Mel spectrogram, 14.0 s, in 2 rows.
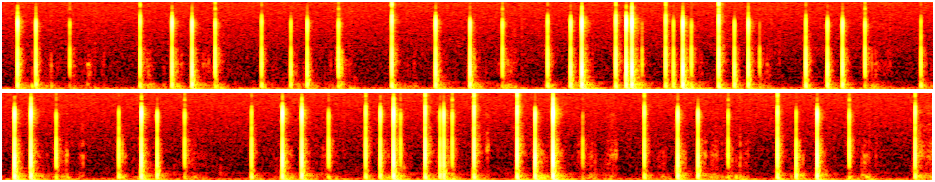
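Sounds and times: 
finger tapping: 0.0s - 13.9s.

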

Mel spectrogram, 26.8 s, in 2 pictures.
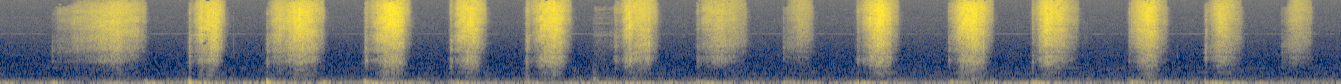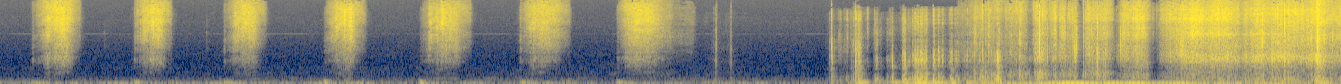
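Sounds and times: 
crushing soft crumbly material: 21.7s - 26.8s.

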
